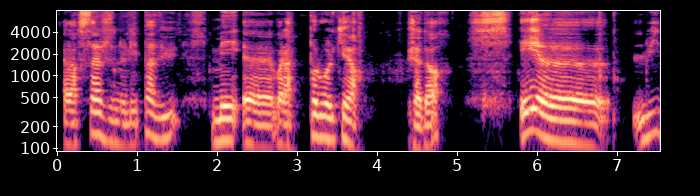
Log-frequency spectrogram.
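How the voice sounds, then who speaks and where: A man's voice: medium pitch, dark tone. A middle-aged man presenting his film collection in a casual chat, hesitant and full of fillers and restarts. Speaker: video host presenting his Blu-ray collection.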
